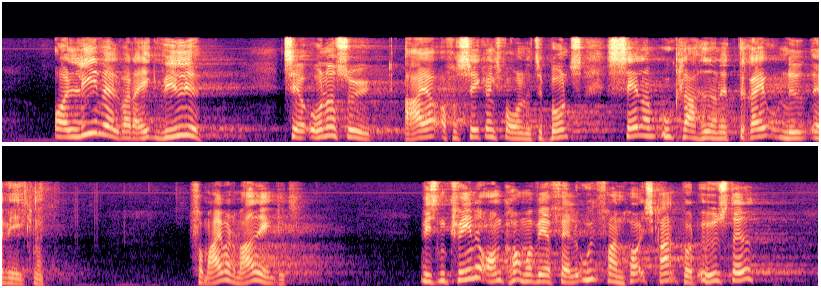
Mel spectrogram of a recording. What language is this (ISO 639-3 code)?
dan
